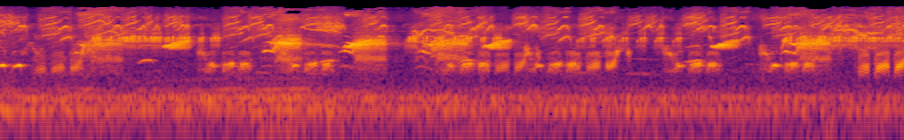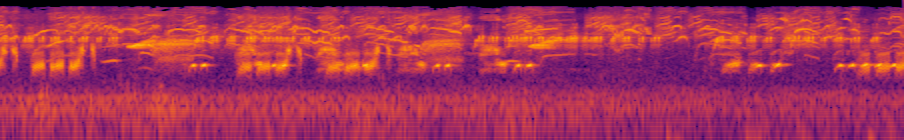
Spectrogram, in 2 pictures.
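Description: Bird-lure (pikat) call track: a dense chorus of small songbirds chirping and twittering over one another without a break. A short, quick series of rapid low notes keeps recurring through it.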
